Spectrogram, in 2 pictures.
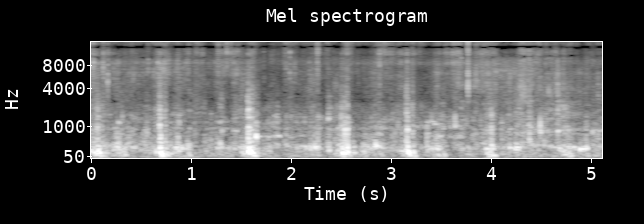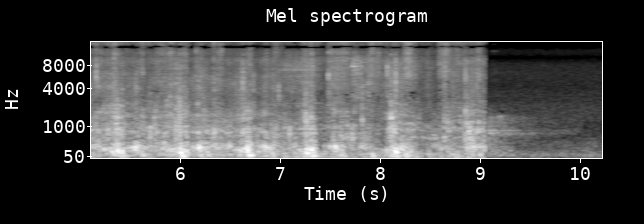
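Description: Horses munch and tear at grass up close.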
